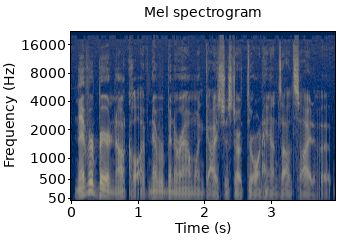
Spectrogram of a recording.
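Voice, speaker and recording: A man with a very low, deep voice talks in loose, casual podcast chat. He is blunt and swears freely as he tells his stories. The sound is dry and close. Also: expressive, fairly quick, darkish tone, no room sound. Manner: blunt and profane, storytelling. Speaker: podcast co-host.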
